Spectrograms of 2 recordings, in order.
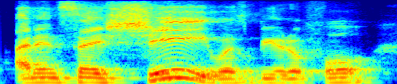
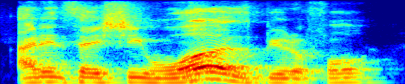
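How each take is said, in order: First: The word "she" carries the main stress. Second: The word "was" carries the main stress.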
